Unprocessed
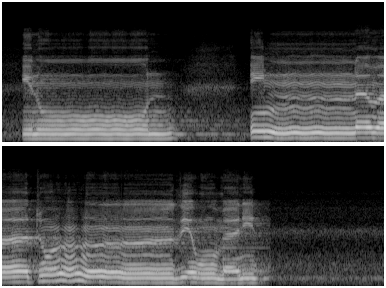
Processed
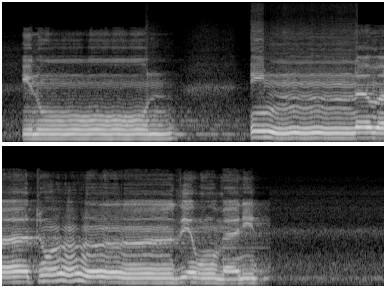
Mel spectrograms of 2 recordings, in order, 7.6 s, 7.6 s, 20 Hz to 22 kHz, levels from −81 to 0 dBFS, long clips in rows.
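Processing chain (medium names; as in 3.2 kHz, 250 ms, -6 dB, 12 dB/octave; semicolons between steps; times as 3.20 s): 1.43–3.56 s: median filter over 9 samples; treble shelf 5 kHz +10.5 dB; trim +3.5 dB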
